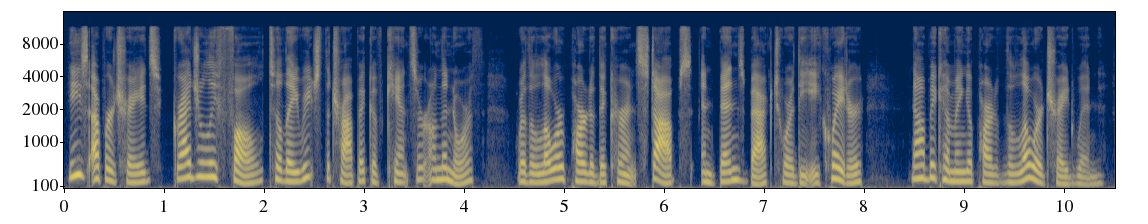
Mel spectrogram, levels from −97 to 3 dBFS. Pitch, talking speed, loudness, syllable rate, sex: 195 Hz, 215 wpm, -19 LUFS, 5.9 syllables/s, female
